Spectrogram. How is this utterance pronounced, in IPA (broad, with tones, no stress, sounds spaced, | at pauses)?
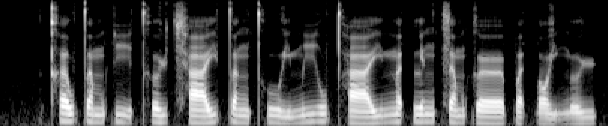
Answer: kʰ ɐ˧ w t̪ ɐ˨ m k iː˨˩ t̪ʰ ɵ˨˧ ɥ t͡sʰ aː˨˥ j t̪ ɐ˨ ŋ t̪ʰ uː˨˩ j m iː˥ w t̪ʰ aː˨˥ j n̪ ɐ˥ t̚ l ɪ˥ ŋ t͡s ɐ˧ m k œː˨ p ɐ˨ t̚ ɔː˨˩ j ŋ ɵ˧ ɥ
